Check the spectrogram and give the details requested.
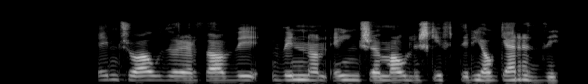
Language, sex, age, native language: Icelandic, male, 18-19, Icelandic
